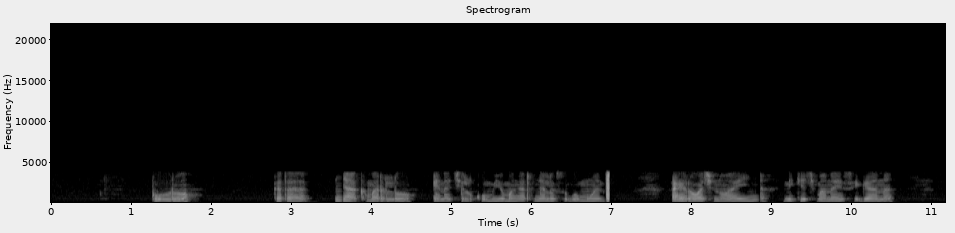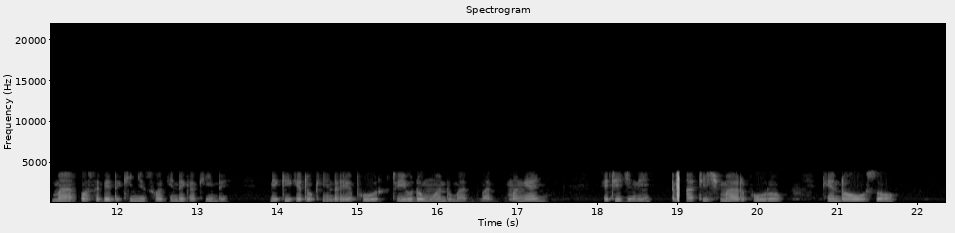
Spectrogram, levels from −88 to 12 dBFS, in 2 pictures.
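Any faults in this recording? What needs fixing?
Packet loss with pitch repetition occurs four times. At 3.59 s, just before "mar lo en achiel", about 60 ms is bridged by repeating the last pitch period, giving a brief held, buzzy tone. Similar 60 ms and 70 ms patches follow at 8.80 s and 11.44 s. From 14.53 to 14.85 s, losses totalling 240 ms are scattered across 320 ms, with the longest run 50 ms. The gap sizes fit 10 ms packets. A larger jitter buffer, forward error correction, or a less congested network path would prevent these losses.

Wireless microphone squelch dropout occurs twice. At 6.92 to 7.03 s, right after "ng'ato nya loso go", hiss rises as the FM signal fades, then the receiver's squelch mutes the output for about 67 ms before the voice returns. At 18.95 to 19.12 s, just before "tich mar puro", the same sequence produces a mute of about 104 ms. Throughout, the speech has the narrow 300 Hz to 3.6 kHz band of the G.711 telephone line. 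Shortening the transmitter-to-receiver distance, fixing antenna placement, or using diversity reception would keep the signal above the squelch threshold.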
